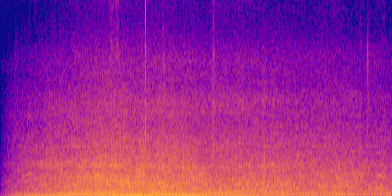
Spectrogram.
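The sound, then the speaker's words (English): Helicopter rotor blades whir high in the sky over Sao Paulo, Brazil, in a steady, loud drone with a low humming tone, rising quickly at the start and holding constant for the whole stretch. “Helicopter blades rapidly whip around high in the Sao Paulo sky.”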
